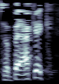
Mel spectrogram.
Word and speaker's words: Habakkuk: I don't know about you, but I love the little book called Habakkuk in the Bible. A lot of people don't understand that book Habakkuk. First of all, they have struggle maybe even just pronouncing the name, but it's Habakkuk.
